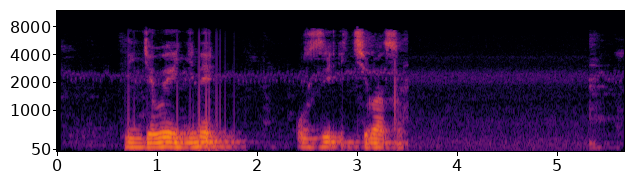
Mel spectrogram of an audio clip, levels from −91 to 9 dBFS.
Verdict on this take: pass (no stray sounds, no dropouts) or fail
pass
